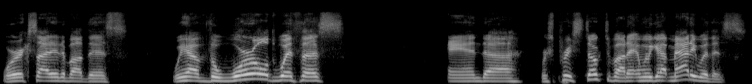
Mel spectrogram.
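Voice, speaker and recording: A man's voice: on the high side, moderate pace, bright, forceful tone, dry recording. A man from West Virginia hosting a podcast, upbeat and laughing often as he chats casually. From West Virginia, USA. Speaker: podcast host.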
